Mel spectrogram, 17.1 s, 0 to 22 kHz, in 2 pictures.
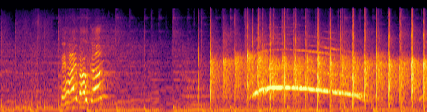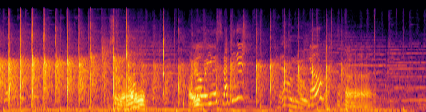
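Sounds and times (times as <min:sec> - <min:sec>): group clapping in rhythm: 0:03.9 - 0:16.0
excited cheering: 0:04.8 - 0:07.8
high scream of joy: 0:04.9 - 0:07.4.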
